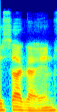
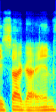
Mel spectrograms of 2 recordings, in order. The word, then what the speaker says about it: Sagaing: I think that it is pronounced this as the Sagaing fault.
